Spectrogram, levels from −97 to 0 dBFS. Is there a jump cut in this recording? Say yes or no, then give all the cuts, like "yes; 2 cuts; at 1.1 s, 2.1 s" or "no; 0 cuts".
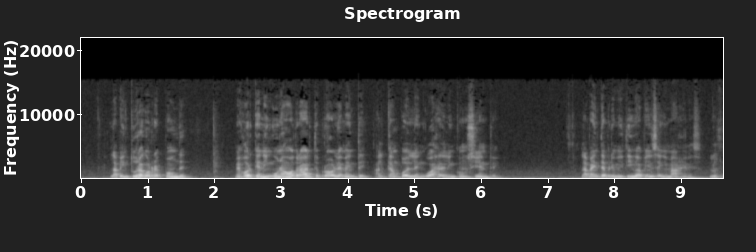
no; 0 cuts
